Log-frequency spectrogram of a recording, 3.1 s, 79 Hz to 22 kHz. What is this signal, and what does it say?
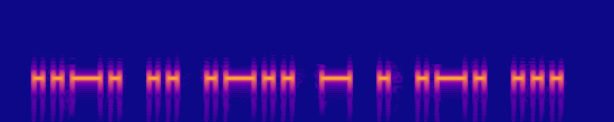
Morse code, heard as a keyed tone, about 25 wpm, 600 Hz. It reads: FILTERS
